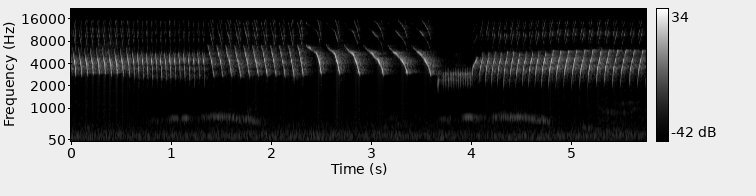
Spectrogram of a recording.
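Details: Domestic canary in full rolling ngerol nembak song for prompting young birds: long fast bright trill, a cascade of descending slurred notes, a brief lower buzz, then the high trill resumes.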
